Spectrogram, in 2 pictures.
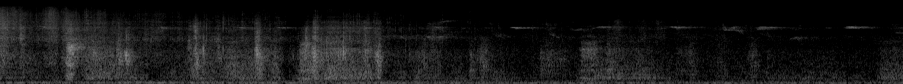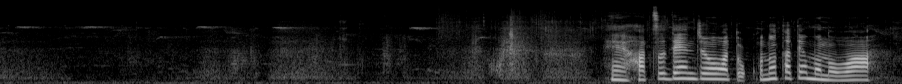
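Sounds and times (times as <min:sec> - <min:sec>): soft footsteps: 0:00.0 - 0:08.2, 0:11.1 - 0:16.2
faint outdoor background: 0:00.0 - 0:18.0
small bird chirping: 0:01.5 - 0:14.7.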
